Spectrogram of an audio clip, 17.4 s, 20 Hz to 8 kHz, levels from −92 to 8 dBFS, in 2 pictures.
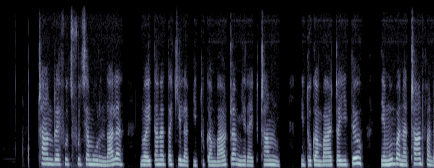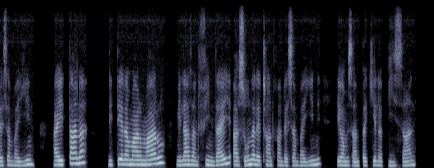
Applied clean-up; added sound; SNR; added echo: none; none; none; none.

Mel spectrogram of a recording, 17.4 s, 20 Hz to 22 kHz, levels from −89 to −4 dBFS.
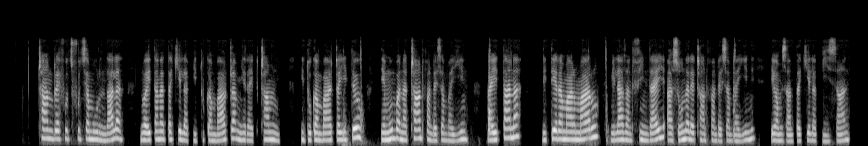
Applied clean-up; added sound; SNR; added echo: neural mask model Resemble Enhance denoiser.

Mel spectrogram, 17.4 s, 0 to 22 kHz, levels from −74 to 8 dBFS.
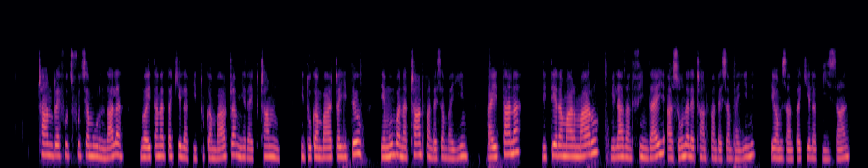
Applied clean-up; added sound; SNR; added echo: neural separator model SepFormer DNS4.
